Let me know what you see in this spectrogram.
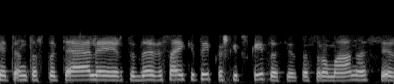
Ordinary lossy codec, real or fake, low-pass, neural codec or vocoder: AAC, 48 kbps; real; 7.2 kHz; none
